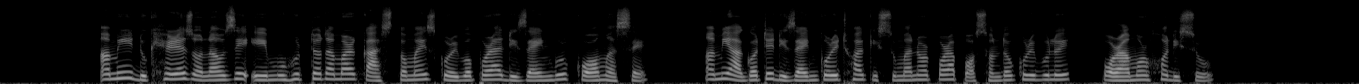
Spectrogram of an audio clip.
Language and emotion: Assamese, sad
